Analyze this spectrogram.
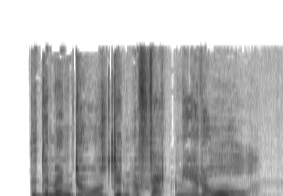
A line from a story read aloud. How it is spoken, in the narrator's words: Harry said excitedly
